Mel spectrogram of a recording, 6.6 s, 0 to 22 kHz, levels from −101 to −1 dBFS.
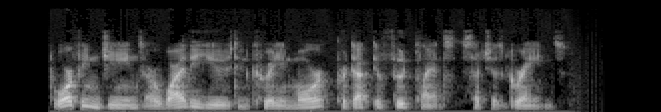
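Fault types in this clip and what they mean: Low bit depth without dither: a grainy, rasping distortion runs through the whole speech clip, most audible on quiet syllables and decaying word endings. It sits roughly 40 dB below the signal and tracks it closely, which fits a signal likely truncated to about 10 bits with no dither. Unlike steady dither hiss, this grit follows the signal and changes character with the sound, so it is quantisation error, not added noise.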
